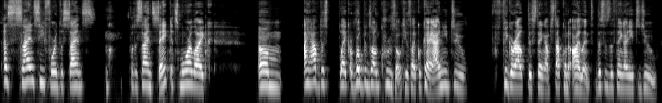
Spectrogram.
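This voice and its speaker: A woman's voice: on the high side, steady tone, moderate pace, fairly bright tone, dry recording. A woman co-hosting a podcast, explaining and recommending things in casual, enthusiastic, emphatic talk. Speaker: podcast co-host. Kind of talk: casual chat, enthusiastic review.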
